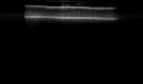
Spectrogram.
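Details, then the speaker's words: Snore of a sleeping hummingbird recorded by a scientist in Peru: a thin, very high-pitched whistling tone lasting about two seconds, high-pitched but unmistakable snoring. "high-pitched but unmistakable snore"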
